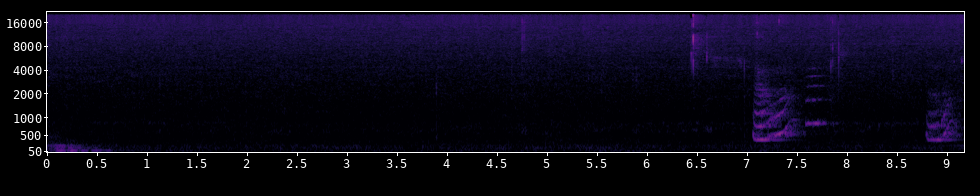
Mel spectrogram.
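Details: Mother cat caring for her kittens indoors; after a long quiet stretch with faint rustling, two short harmonic meows sound near the end, the first wavering and slightly longer, the second brief.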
